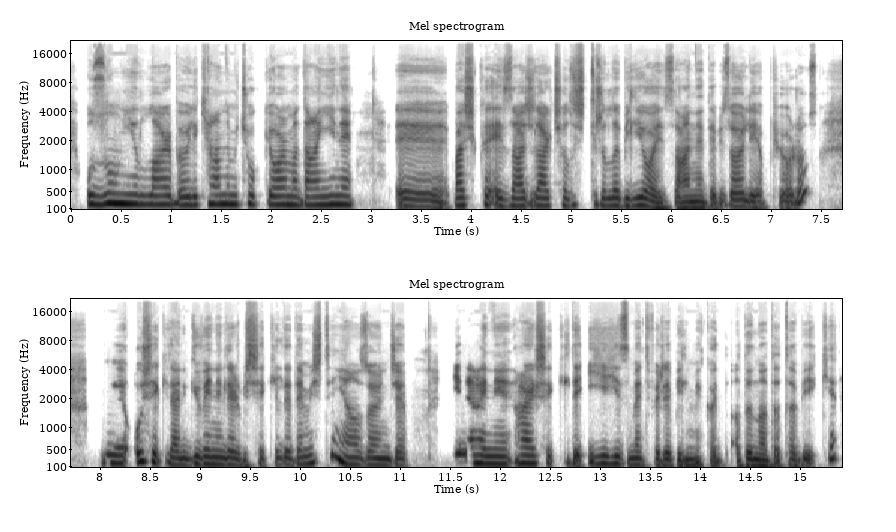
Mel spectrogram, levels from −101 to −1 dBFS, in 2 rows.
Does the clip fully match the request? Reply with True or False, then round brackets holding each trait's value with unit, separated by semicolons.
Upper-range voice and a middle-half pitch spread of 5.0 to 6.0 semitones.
False (175 Hz; 5.4 semitones)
